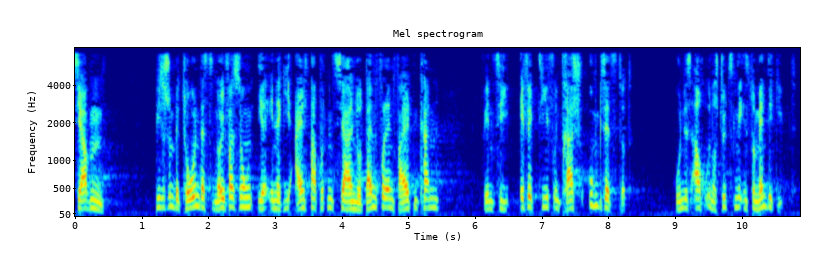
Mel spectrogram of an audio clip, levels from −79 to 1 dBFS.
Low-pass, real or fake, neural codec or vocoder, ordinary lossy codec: 7.2 kHz; real; none; none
